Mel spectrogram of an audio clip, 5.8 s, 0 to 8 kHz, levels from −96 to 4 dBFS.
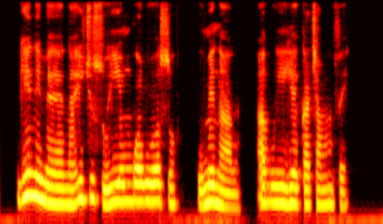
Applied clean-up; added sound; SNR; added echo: neural mask model Resemble Enhance denoiser.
